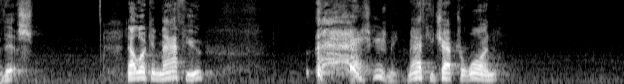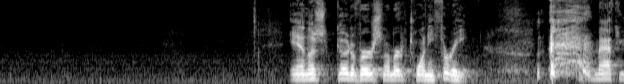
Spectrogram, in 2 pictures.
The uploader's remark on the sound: Ketha Heights Baptist Church ~ Live Broadcast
